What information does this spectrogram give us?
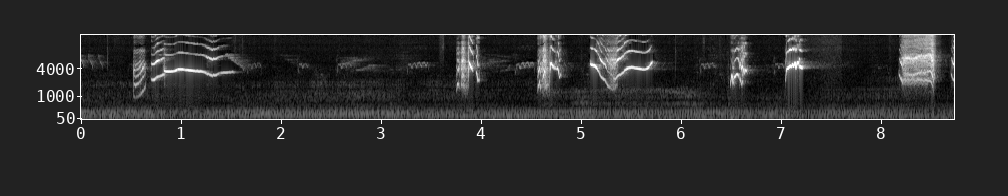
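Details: Oriental magpie-robin singing a song filled with house sparrow and prinia imitations, used to tutor other songbirds: sharp high chirps and a wavering, descending whistled phrase, then scattered short chips with long pauses.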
